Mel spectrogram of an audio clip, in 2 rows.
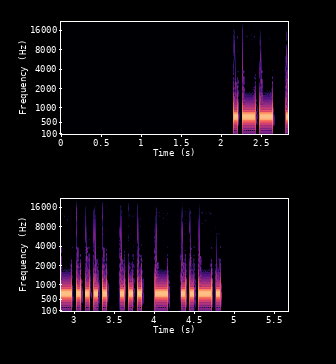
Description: Morse code, heard as a keyed tone, about 22 wpm, 700 Hz. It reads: W6STF
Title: USA Call Signs - 5 Characters - Repeated 2x - 22wpm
